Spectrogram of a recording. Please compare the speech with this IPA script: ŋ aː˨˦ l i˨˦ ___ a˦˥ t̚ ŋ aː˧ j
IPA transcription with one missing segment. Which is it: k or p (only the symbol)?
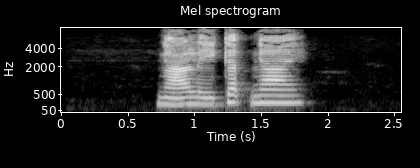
k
